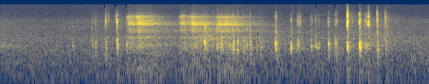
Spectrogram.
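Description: Keys click quickly on a keyboard.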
